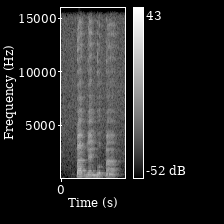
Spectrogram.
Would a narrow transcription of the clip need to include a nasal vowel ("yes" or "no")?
yes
